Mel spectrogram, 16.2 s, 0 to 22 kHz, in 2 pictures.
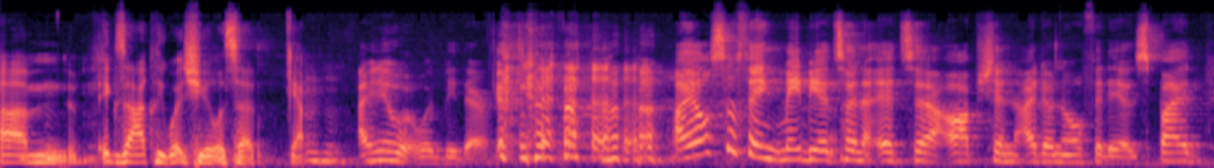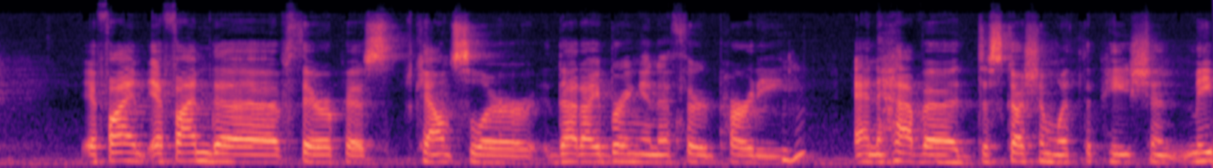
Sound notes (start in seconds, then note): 3.3 chuckles; 3.4 host chuckles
